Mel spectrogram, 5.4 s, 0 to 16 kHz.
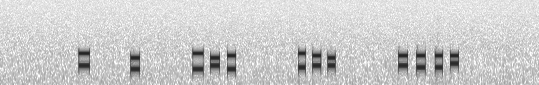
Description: DTMF, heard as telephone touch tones, dialled by hand, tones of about 90 ms. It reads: 9 1 372 687 8550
